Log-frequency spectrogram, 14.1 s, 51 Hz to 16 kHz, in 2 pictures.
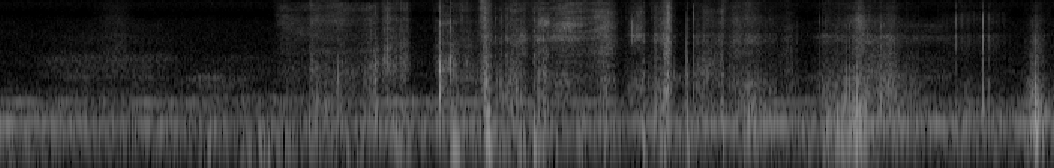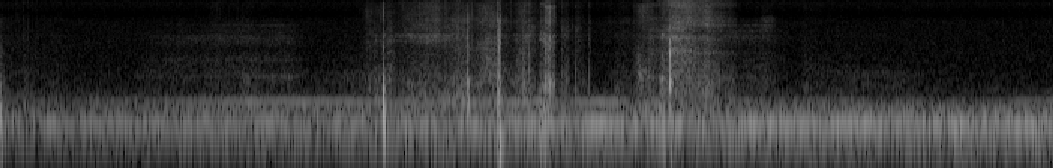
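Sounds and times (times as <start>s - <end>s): faint steady hum: 0.0s - 14.0s
crackling rustling noises: 1.8s - 7.4s, 9.5s - 12.3s.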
